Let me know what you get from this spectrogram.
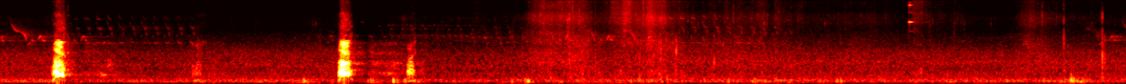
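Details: Golden Retriever playing by a lake while digging for a crawdad, giving two sharp single barks about three seconds apart and a softer yip after, with quiet water and outdoor background.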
